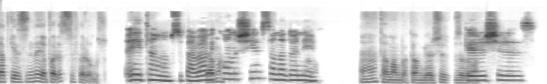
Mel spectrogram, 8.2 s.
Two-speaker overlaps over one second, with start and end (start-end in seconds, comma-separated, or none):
none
